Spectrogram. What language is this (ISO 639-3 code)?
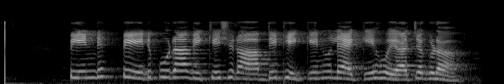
pan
